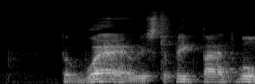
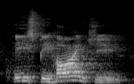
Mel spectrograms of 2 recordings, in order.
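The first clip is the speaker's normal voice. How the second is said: raised voice, lightly acted; mild warning cry; 5 semitones higher, 7 dB louder than usual. A narrator's reading. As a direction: call out a warning as the parrot. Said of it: "cried the parrot".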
